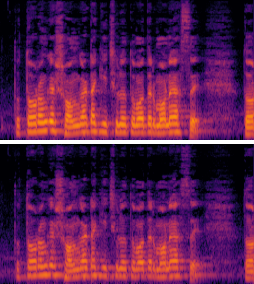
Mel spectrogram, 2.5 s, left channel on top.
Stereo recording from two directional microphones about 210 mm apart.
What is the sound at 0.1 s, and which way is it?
Speech, 30° left (ahead or behind).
